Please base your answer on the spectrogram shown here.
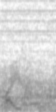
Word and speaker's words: Heiss: David Heiss, is spelled H-E-I-S-S.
